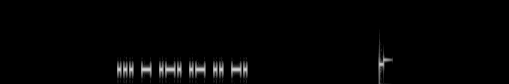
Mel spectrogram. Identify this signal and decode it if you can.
Morse code, heard as a keyed tone, about 37 wpm, 700 Hz. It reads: STRAIN
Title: Six Letter Words - 40wpm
